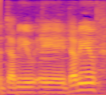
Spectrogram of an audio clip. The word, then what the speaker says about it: Waaw: gonna do that but that is how you pronounce it as wow in Arabic the waaw from the house of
